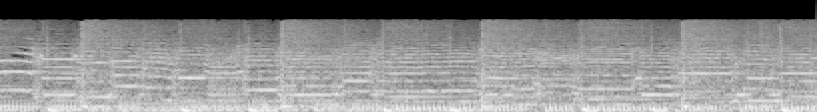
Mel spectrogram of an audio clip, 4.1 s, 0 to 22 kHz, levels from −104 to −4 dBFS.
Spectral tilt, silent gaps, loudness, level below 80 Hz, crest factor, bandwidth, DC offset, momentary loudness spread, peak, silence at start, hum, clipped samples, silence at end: -5.5 dB/octave; none; -14 LUFS; -22 dBFS; 12 dB; 11 kHz; under 0.1%; 1 LU; 0 dBFS; 0 s; none; under 0.1%; 0 s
